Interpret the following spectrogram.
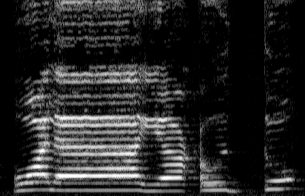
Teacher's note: Side वाली जुबान का किनारा जो लास्ट वाली हमारी दाढ़ें हैं वहां से टच करते हुए इस मखरज को हम अदा करेंगे, ठीक है। इसको ज़्वाद नहीं पढ़ेंगे, वाद नहीं पढ़ेंगे, बल्कि दौद पढ़ेंगे।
